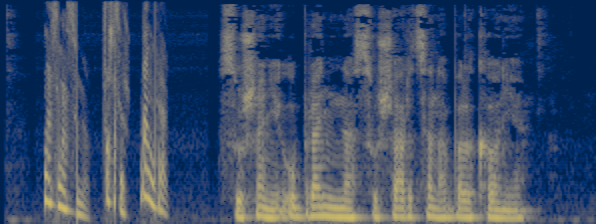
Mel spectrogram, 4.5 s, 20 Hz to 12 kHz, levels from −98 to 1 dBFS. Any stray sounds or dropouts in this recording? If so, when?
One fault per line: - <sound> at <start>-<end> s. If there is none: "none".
- chirp at 0.3-1.3 s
